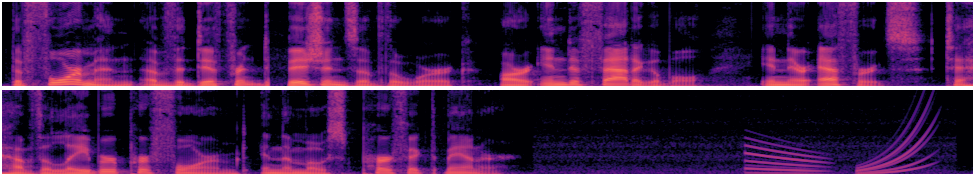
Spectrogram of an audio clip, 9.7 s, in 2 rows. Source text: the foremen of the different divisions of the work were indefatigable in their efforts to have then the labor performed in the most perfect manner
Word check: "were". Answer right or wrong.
wrong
